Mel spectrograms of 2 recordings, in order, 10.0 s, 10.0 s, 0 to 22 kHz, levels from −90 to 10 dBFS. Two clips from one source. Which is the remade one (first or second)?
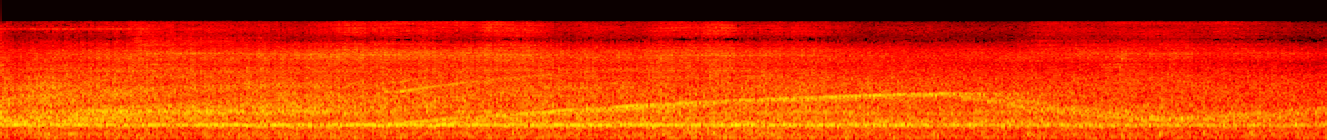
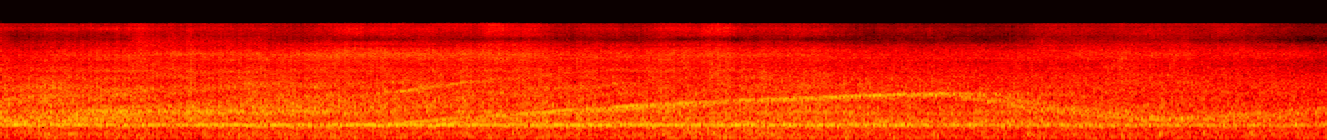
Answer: second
